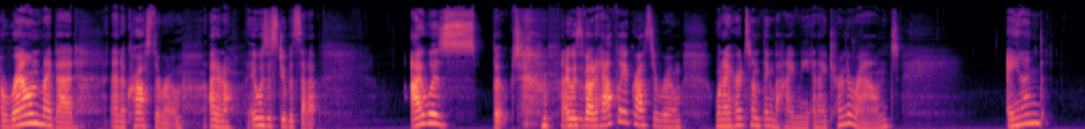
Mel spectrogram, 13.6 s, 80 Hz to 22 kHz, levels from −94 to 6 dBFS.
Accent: American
